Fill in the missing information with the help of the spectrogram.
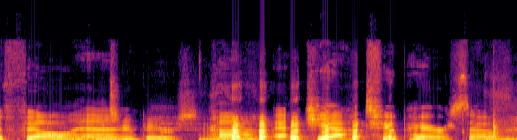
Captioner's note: laughs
